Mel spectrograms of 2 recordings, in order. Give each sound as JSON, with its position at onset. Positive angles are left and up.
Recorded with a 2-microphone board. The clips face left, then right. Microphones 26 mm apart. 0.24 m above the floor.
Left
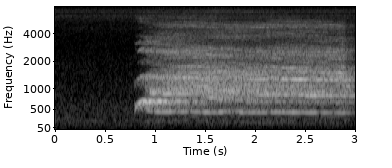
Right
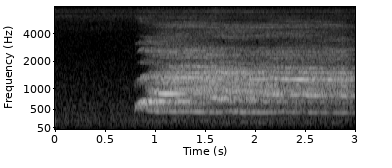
{"t": 0.8, "sound": "a scream", "side_deg": 10, "distance_m": 5.0}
